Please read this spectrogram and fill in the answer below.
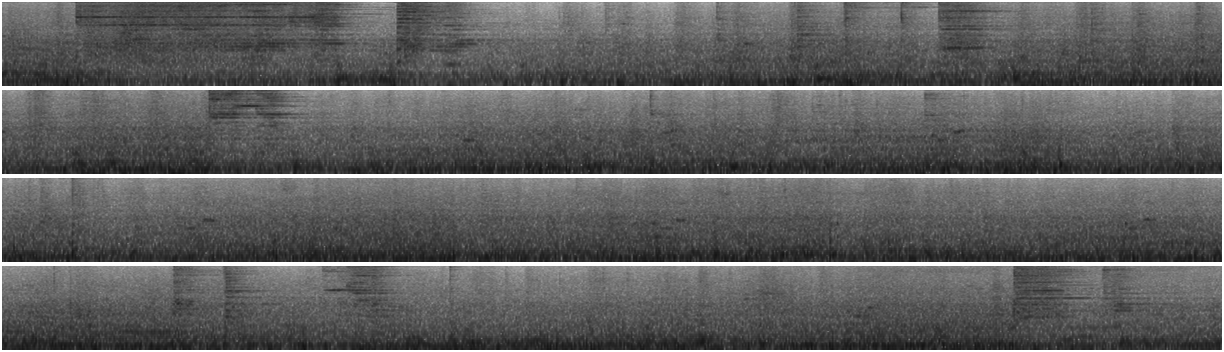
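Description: Freight train of loaded refrigerated boxcars rolling past at a grade crossing, a steady low rumble and clatter of steel wheels on the rails. High-pitched wheel squeal cuts in near the start, again about ten seconds in, and once more near the end.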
